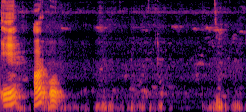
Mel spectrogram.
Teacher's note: जिन स्वर के उच्चारण मुख विवर आधा बंद रहता है उसको हम अर्ध संवृत्त स्वर कहते हैं।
